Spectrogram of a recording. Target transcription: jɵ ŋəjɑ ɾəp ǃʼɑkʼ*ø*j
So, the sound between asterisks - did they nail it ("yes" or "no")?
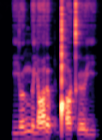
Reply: yes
